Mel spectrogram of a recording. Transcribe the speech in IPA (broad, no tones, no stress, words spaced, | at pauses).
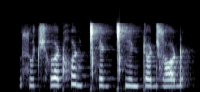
sʷʌt͡ʃʰɤɖ χʷãɖǀʰeɖǀʰĩɖ ʈɤɖzɔɖ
